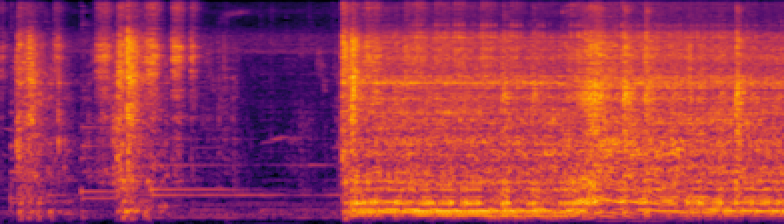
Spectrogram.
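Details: Yamaha RX-King two-stroke with a newly bought ignition switch and rewired AC-ignition contact circuit, test start: a few cranking tries, then it catches into a steady crackling idle with a light blip, running normally.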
